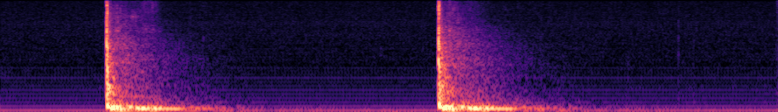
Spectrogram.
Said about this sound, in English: The pounding of nails. The sound of metal spikes as they cut through human flesh and enter the wood.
